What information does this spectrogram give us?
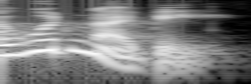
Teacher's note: You see the NT in wouldn't is between vowels, so you don't really hear the T.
